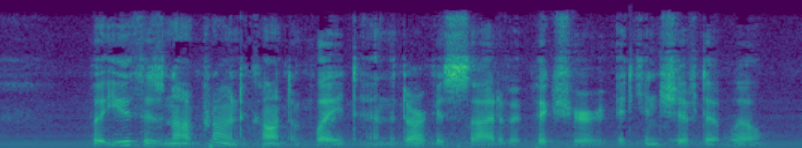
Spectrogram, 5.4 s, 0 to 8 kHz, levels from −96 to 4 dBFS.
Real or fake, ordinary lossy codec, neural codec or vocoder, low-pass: real; AAC, 48 kbps; none; 7.2 kHz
